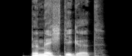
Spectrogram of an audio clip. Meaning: second-person plural subjunctive I of bemächtigen
- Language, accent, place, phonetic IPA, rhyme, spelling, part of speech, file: German, Germany, Berlin, [bəˈmɛçtɪɡət], -ɛçtɪɡət, bemächtiget, verb, De-bemächtiget.ogg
